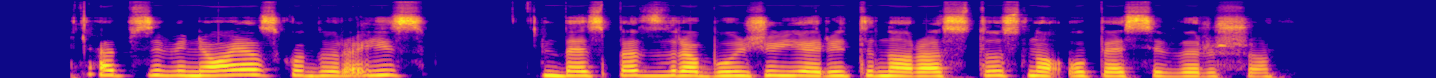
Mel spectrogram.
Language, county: Lithuanian, Kaunas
